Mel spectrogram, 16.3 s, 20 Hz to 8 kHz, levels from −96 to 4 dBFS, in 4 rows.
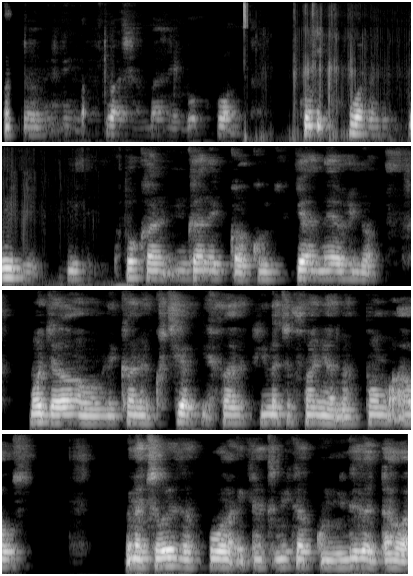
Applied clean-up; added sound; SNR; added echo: neural mask model DeepFilterNet 3.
